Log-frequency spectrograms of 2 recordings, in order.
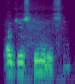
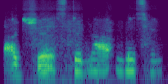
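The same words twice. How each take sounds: First: Said in the usual way. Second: I JUST DID NOT LISTEN spaced out slowly; slow, word-by-word stress on "did not listen"; slow emphasis. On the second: Acted. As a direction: draw out "did not" in a slow, deliberate admission. Repeats the admission for emphasis.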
